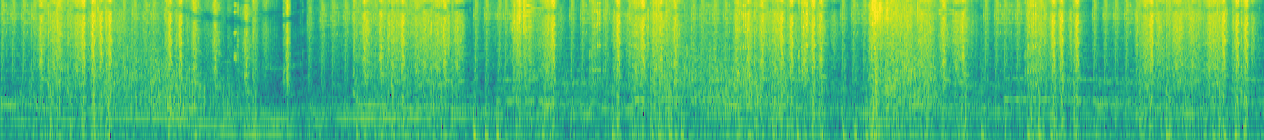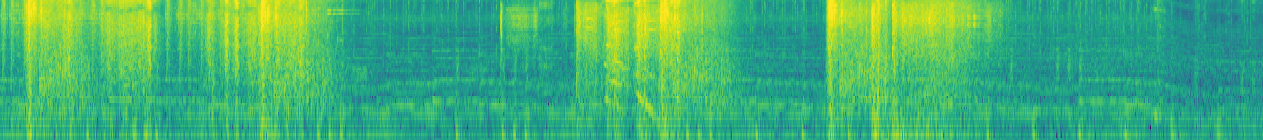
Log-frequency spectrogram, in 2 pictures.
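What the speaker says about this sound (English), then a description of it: "Oh, it is a flare gun." Rapid, heavy gunfire and explosive bursts from the retro horror shooter Cultic, including a flare gun, form a dense, continuous barrage of loud repeated shots layered over a throbbing game soundtrack.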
